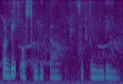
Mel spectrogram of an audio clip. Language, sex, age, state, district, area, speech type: Santali, female, 18-30, West Bengal, Malda, rural, spontaneous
